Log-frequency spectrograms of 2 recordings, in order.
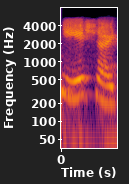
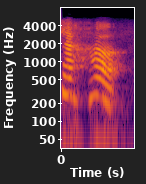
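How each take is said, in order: First: The word ends without a breathy echo. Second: The word ends with a breathy echoed 'ha'. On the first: The speaker calls it wrong. "you are saying Esha" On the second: The speaker calls it right. "Visarga, it is Eshaha"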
